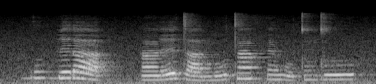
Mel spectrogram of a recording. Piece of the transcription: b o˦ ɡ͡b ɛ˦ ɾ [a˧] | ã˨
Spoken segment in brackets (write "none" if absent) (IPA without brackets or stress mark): a˦˨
